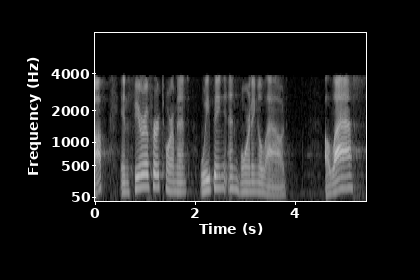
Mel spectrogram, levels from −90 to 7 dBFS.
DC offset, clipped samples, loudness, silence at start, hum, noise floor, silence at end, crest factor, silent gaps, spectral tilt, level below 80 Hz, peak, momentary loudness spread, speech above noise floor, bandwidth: under 0.1%; under 0.1%; -29 LUFS; 0 s; none; -66 dBFS; 0.15 s; 22 dB; none; -9 dB/octave; -60 dBFS; -8 dBFS; 14 LU; 38 dB; 4 kHz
